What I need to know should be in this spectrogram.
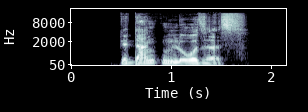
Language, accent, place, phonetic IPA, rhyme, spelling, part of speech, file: German, Germany, Berlin, [ɡəˈdaŋkn̩loːzəs], -aŋkn̩loːzəs, gedankenloses, adjective, De-gedankenloses.ogg
- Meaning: strong/mixed nominative/accusative neuter singular of gedankenlos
